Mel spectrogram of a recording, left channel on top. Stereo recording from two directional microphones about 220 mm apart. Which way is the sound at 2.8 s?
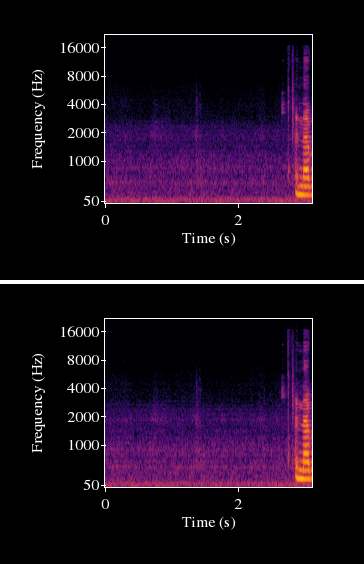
60° right (ahead or behind).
